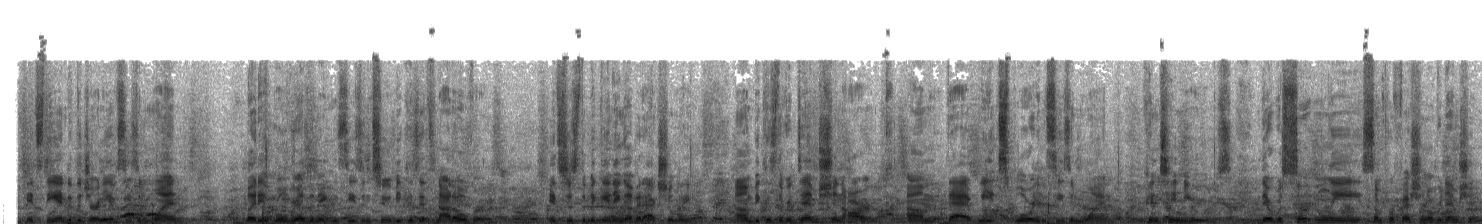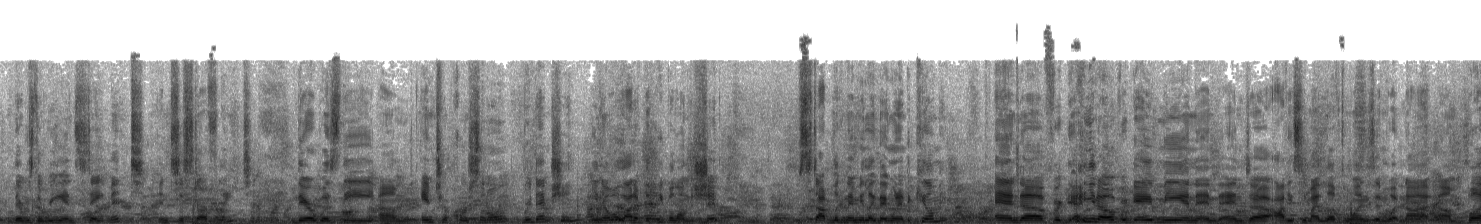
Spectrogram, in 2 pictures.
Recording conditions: busy venue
